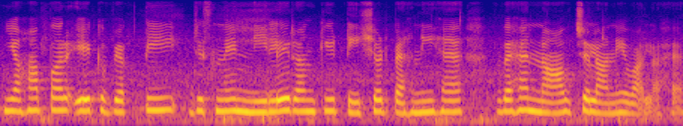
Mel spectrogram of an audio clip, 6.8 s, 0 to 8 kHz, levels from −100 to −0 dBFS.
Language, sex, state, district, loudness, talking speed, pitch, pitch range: Hindi, female, Punjab, Fazilka, -15 LUFS, 150 wpm, 240 Hz, 225-250 Hz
